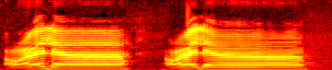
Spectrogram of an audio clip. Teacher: اور اس پہ جب ہم وقف کریں گے تو کیا ہوگا، جو کھڑی حرکات ہے نا اس پہ اگر ہم وقف کریں گے کھڑا زبر پہ، تو کھڑا زبر جیسے کہ 2 سیکنڈ کے لیے کھینچا جاتا ہے تو وقف میں 3 سیکنڈ کے لیے کھینچا جائے گا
